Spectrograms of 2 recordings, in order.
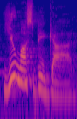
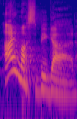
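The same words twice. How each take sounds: First: Low, slow, hushed conclusion; awestruck dog. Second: Low, slow, smug conclusion; self-important cat. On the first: Dog deciding its owner is divine, awestruck. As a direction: drop soft and slow in reverent realisation. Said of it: "so a dog, um, goes". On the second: Cat concluding from attention that it is divine, smug. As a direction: drop low and savour your own grandeur. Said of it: "The cat goes". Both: Acted.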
